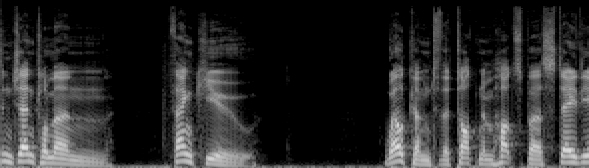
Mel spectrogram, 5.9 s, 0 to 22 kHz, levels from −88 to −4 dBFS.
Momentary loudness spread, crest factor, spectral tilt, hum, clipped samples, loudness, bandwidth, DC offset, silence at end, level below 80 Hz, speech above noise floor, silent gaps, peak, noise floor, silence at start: 13 LU; 20 dB; -5.5 dB/octave; none; under 0.1%; -25 LUFS; 19 kHz; under 0.1%; 0 s; -48 dBFS; 31 dB; none; -6 dBFS; -55 dBFS; 0 s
